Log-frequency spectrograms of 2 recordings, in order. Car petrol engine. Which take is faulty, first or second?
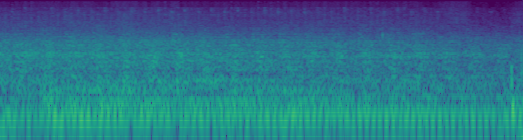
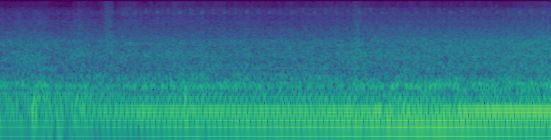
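first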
